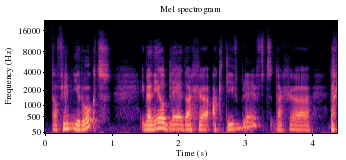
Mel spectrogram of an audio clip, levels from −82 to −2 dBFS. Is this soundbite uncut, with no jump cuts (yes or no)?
yes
